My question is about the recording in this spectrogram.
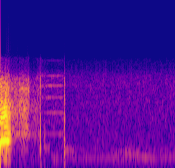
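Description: A short electronic beep on the launch commentary radio loop, about half a second in, lasting a fraction of a second. A faint steady low hum from the audio feed follows.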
